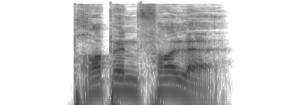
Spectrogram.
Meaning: inflection of proppenvoll: 1. strong/mixed nominative/accusative feminine singular 2. strong nominative/accusative plural 3. weak nominative all-gender singular
- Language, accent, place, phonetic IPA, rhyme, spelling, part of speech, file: German, Germany, Berlin, [pʁɔpn̩ˈfɔlə], -ɔlə, proppenvolle, adjective, De-proppenvolle.ogg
